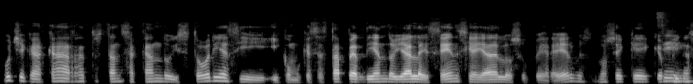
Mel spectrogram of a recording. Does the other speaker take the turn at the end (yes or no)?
yes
